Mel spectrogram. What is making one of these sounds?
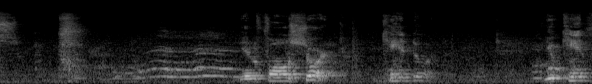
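An elderly man preaches forcefully, close by.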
